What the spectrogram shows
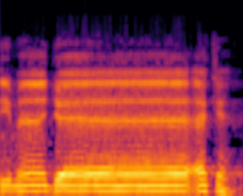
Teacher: جاءك مد واجب متصل ومد مقدار أربع أو خمس حركات وصلا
